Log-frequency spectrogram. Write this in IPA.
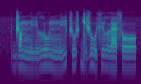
d͡ʒɒ˧nːiː˩lːuː˧ nːiː˩˥t͡ʃuː˩˥ʃ ɡʲe˩ʒuː˥˩xʲu˧lːæ˧ soː˧

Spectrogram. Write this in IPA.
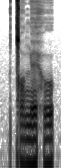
ǀɒŋɛho

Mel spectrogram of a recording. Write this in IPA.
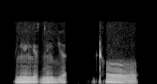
lʲə̃lʲɔd̪œ̃lʲʎə | ʈʰoː

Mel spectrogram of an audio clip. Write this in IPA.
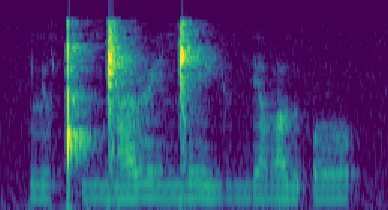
lʲoǃʰɯŋ͡ǁa ɭeŋ͡ǁe jɨŋelˠɯ ʔo

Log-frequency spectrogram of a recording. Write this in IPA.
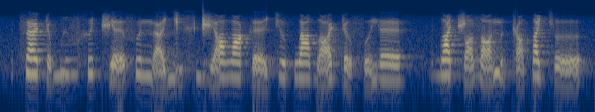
t͡saʈə̰bivxʏ t͡ʃɛ̰fʏ na̰ɟḭxd͡ʒɛ̰i̯ðˤɐ xɛ̰cʏfwɛdˤɛ̰i̯ ʈə̰fə̰jɛ | dˤʏt͡ʃɛ̰ zˤḭnə̰kʲa̰tˤɐ cʰə̰

